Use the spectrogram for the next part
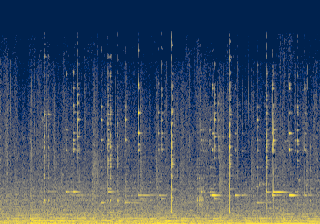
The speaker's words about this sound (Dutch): Ja, nu is dat heel winderig.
